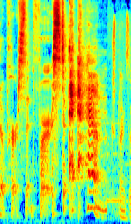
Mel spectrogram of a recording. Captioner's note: fake cough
